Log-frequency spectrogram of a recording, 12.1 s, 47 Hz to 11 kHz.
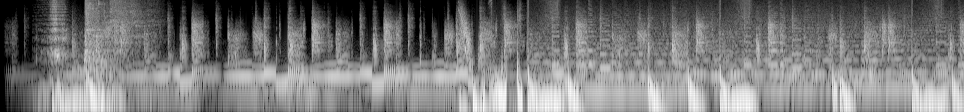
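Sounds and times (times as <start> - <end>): deep boom: 0.5 - 2.0.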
